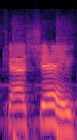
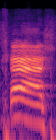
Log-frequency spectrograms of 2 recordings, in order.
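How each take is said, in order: First: It is said as two syllables, ending in ay. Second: It is said as one syllable, like cash. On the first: The speaker calls it wrong. "not cachet" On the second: The speaker calls it right. "I said cash"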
